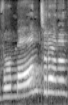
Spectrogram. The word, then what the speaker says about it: Vermont: So, Vermont라는 단어는요, Vermont 하고 Mont에다가 액센트를 주시는데, 실수로 잘 몰라서 Vermont라고 읽었다고 해도 크게 감점이 되는 요인은 아니니까 자신있게만 읽어주시고요.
